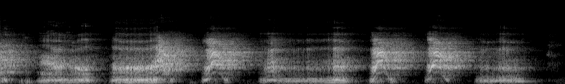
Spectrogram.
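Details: Labrador Retriever puppies, the final three of a litter at High Desert Labradors on their last day before going to new homes, giving loud, rough, harmonic barks and growling bursts roughly every second, mixed and overlapping, indoors.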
